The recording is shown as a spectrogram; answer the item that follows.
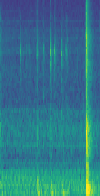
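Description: Computer keyboard typing: a run of light, separate keystrokes, then one much louder key press near the end, the Enter key sending the typed command.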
